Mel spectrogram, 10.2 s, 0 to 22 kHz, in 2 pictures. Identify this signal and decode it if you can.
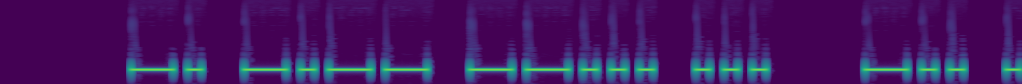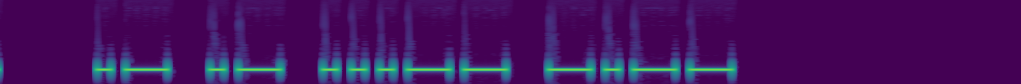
Morse code, heard as a keyed tone, about 17 wpm, 700 Hz. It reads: NY7S DE AA3Y
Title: USA Callsign DE Callsign - 4 Characters - 17wpm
